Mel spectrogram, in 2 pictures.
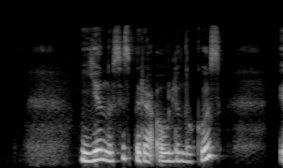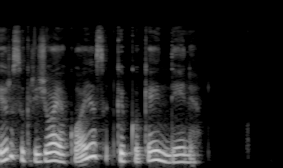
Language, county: Lithuanian, Vilnius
